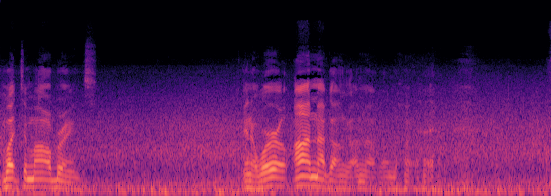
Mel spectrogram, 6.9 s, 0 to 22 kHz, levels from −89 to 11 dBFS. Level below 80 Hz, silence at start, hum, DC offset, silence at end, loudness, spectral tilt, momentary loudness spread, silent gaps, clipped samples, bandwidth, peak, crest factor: -34 dBFS; 0 s; none; under 0.1%; 0 s; -20 LUFS; -7 dB/octave; 16 LU; none; under 0.1%; 9 kHz; 0 dBFS; 20 dB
